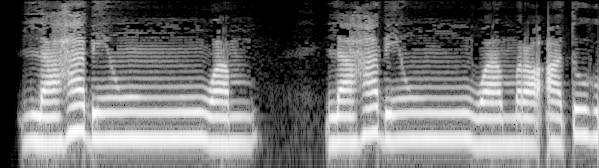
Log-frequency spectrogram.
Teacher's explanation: لہب لام کو لمبا نہیں کرنا. با پہ وقف کی صورت میں قلقلہ ہوگا. ملانے کی صورت میں ادغام مع الغنہ ہوگا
